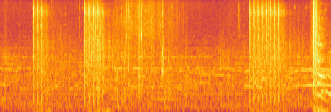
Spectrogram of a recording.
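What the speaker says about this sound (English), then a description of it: "Break out the artillery and disable their vehicles!" Automatic gunfire bursts in the Batman: The Enemy Within Telltale game, several short rapid volleys over a steady combat rumble, fairly loud, ending with a sharper whooshing blast.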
